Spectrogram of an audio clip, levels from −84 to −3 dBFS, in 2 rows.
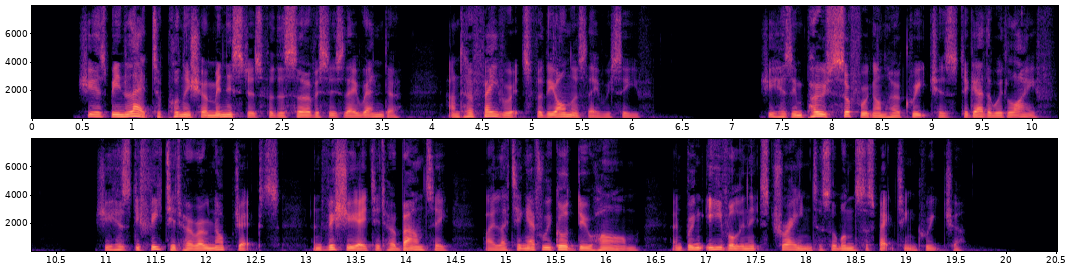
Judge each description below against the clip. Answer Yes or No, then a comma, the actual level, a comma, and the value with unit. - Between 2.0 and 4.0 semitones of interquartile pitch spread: No, average, 4.5 semitones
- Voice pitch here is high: No, low, 110 Hz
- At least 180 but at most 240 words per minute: No, average, 165 wpm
